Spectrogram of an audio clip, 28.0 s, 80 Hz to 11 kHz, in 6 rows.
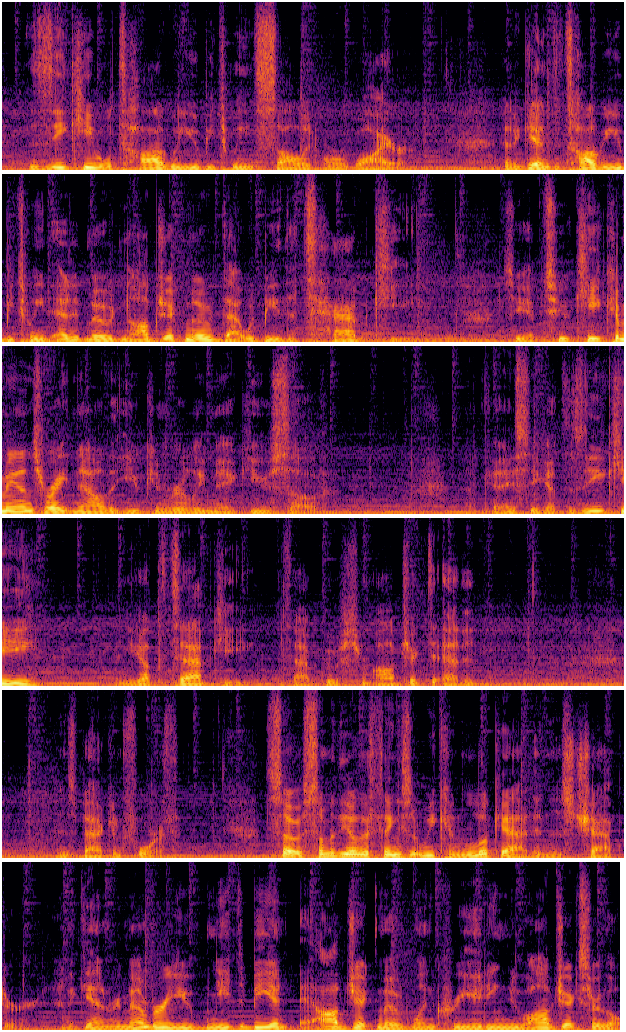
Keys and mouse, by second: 0.0-2.3 typing, 5.9 Tab, 6.7 Tab, 7.4 Tab, 11.4-14.0 typing, 14.5 Tab, 15.0 Tab, 15.4 Tab, 15.9 Tab, 16.8 Tab, 17.5 Tab, 17.9 Tab, 18.6-20.0 middle drag.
